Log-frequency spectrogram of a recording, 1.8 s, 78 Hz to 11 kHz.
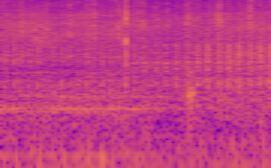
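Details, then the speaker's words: Mazda RX8 rotary bought at auction, cold, started on second try: idle uneven and ragged with a faint light tap over the hum; doesn't sound healthy, owners suspect possible compression issue, unconfirmed. "I can just hear, it just doesn't sound healthy. It doesn't sound right."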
